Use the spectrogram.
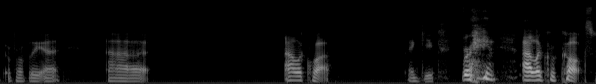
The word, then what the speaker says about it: Alaqua: Uh, Alaqua.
